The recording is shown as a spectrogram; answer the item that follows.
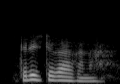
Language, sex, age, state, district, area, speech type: Santali, female, 18-30, West Bengal, Purulia, rural, conversation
